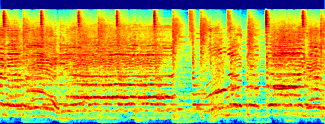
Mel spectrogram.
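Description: Women's worship group singing a devotional praise song together into microphones, over amplified backing music with a steady beat.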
